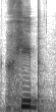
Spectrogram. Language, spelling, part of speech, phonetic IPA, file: Ukrainian, хід, noun, [xʲid], Uk-хід.ogg
- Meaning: 1. course 2. pace 3. gait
